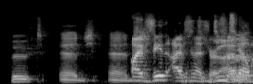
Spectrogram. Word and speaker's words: Buttigieg: Daniel, I literally have a shirt that says boot edge edge.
